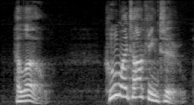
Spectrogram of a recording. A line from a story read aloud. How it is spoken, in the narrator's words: the caller asked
